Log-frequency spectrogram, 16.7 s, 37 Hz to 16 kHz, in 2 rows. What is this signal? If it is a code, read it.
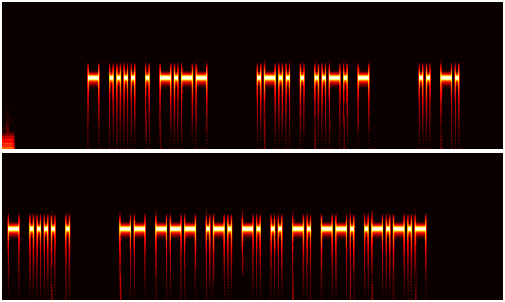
Morse code, heard as a keyed tone, about 20 wpm, 700 Hz. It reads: THEY LEFT IN THE MORNING.
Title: 2x Word-Spacing - Sentences from Top 400 Words - 20wpm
